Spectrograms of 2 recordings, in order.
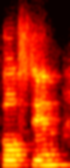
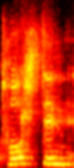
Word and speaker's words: Thorstein: by a local chieftain called Thorstein, or Torstein if you are if you pronounce it correctly, which I never do, so apologies to anyone that is actually Scandinavian.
